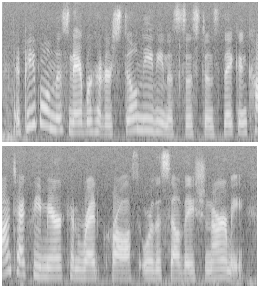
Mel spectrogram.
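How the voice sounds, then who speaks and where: A woman's fairly high voice with very wide pitch swings, over noticeable background noise. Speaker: television news reporter. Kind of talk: TV news reporting.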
